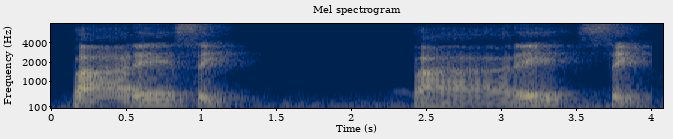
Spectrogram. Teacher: when the letter C is before E and before I, in Latin America, it sounds like an S, like a silent S.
